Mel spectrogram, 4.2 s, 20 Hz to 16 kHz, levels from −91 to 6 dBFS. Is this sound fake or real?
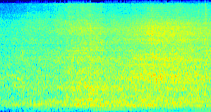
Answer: real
